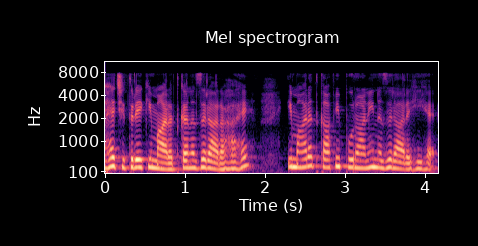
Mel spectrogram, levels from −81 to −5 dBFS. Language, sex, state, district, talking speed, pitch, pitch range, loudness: Hindi, female, Rajasthan, Churu, 215 wpm, 225 Hz, 195-235 Hz, -17 LUFS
